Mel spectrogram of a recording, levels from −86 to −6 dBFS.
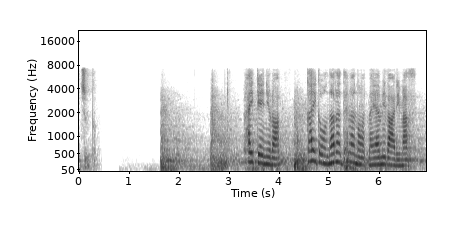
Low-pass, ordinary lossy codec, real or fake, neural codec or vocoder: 7.2 kHz; none; fake; codec, 24 kHz, 0.9 kbps, WavTokenizer, medium speech release version 1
